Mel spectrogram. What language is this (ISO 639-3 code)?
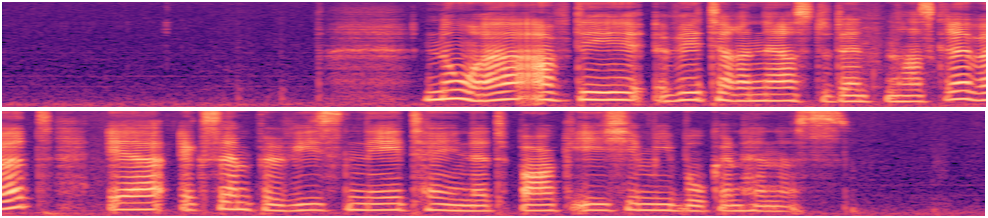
nor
